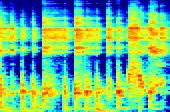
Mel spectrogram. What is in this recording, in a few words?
Throatbeat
